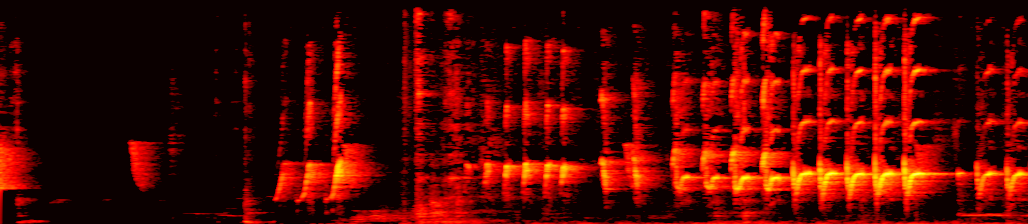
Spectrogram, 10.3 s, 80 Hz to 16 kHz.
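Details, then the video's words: Five-month-old canary arranging a song learned from tutor birds like ciblek and prenjak lumut; starts sparse and quiet, then builds into rapid clicking chips and a fast, even trill of high notes. "Kicau burung kenari gacor noto lagu U 5 bulan"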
